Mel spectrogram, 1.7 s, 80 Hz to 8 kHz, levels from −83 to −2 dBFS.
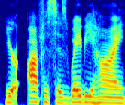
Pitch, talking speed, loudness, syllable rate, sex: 155 Hz, 180 wpm, -20 LUFS, 5.3 syllables/s, female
